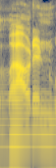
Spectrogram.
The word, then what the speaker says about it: Loudon: I don't know how you say L-O-U-D-O-N. Loudon? Loudon? Yeah. Loudon Wainwright III.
